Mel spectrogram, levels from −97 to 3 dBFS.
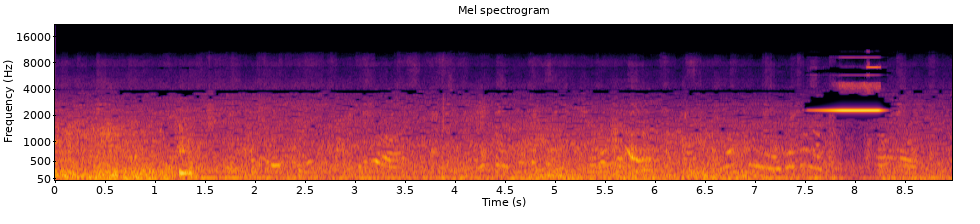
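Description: Throughout, the audio was likely squeezed through HE-AAC compression at a very low rate, about 12 kbps, so synthesized treble ends near 11 kHz and sounds gritty and metallic. From 7.52 to 8.34 s, a microphone caught its own loudspeaker, and the resulting loudspeaker feedback squeal swells at 2.3 kHz over roughly 0.4 seconds to around 10 dB above the sound.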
